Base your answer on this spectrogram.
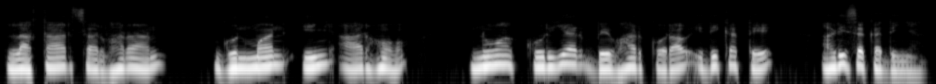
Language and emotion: Santali, fearful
